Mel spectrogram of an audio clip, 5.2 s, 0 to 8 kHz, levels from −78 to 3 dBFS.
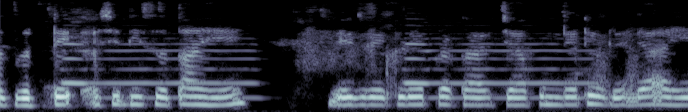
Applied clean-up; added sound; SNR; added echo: none; Wind instrument, woodwind instrument; 14 dB; none.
